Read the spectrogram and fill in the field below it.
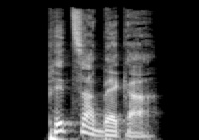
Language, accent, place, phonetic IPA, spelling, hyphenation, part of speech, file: German, Germany, Berlin, [ˈpɪt͡saˌbɛkɐ], Pizzabäcker, Piz‧za‧bä‧cker, noun, De-Pizzabäcker.ogg
- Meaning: pizzamaker, pizzaiolo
